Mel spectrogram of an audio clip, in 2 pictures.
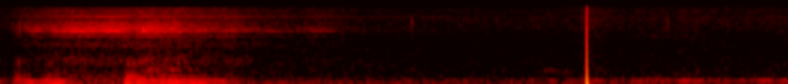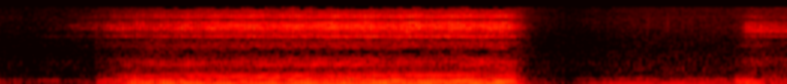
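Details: Sleeping dog snoring: a loud, buzzing, drawn-out snore and softer rumbling breaths, with one sharp click between them.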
